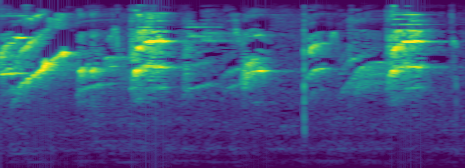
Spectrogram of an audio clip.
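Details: Goldfinch song with long, buzzy rising and falling phrases and sharp twitters, repeated roughly every second, over a quiet low murmur.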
